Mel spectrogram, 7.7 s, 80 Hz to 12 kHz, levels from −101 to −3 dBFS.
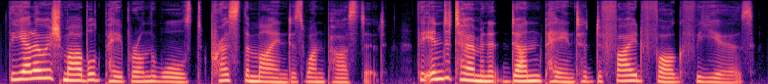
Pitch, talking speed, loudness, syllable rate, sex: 205 Hz, 180 wpm, -18 LUFS, 5.2 syllables/s, female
